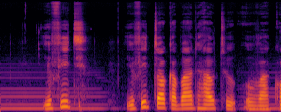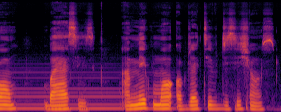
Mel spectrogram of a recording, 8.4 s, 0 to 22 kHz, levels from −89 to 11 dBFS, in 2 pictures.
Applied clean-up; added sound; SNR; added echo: none; Bowed string instrument; 18 dB; none.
